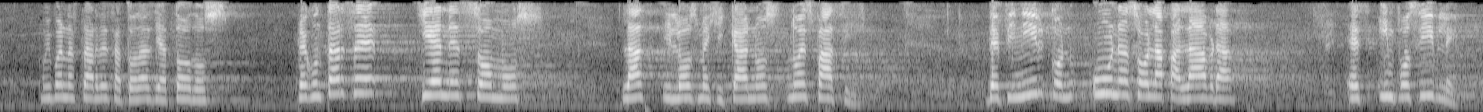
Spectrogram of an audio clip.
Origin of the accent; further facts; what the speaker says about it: Mexico; tenemos pocos asideros donde encontrar símbolos para identificarnos como mexicanos y así poder trabajar en favor de esta gran nación.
